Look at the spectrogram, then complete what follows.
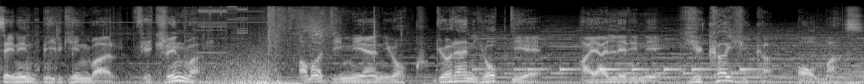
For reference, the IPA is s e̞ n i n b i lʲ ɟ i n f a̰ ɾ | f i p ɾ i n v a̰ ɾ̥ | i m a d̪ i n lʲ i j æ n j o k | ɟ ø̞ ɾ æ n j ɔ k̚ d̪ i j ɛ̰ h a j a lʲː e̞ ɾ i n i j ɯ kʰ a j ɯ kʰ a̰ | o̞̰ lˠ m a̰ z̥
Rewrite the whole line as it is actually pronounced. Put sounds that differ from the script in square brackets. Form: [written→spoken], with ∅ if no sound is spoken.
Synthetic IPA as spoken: s e̞ n i n b i lʲ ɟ i n [f→v] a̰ ɾ | f i [p→c] ɾ i n v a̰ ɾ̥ | [i→a] m a d̪ i n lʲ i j æ n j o k | ɟ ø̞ ɾ æ n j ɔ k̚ d̪ i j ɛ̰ h a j a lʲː e̞ ɾ i n i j ɯ kʰ a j ɯ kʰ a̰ | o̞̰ lˠ m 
